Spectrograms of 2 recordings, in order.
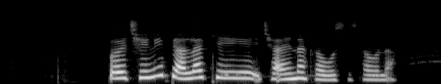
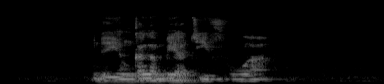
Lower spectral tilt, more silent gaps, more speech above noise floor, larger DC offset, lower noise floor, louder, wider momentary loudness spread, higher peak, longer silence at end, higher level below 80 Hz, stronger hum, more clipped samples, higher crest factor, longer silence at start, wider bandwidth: first, -7.5 dB/octave vs -4.5 dB/octave; neither; first, 49 dB vs 31 dB; neither; second, -64 dBFS vs -70 dBFS; first, -15 LUFS vs -39 LUFS; about the same, 12 LU vs 11 LU; first, 0 dBFS vs -22 dBFS; second, 0.45 s vs 1.1 s; about the same, -66 dBFS vs -70 dBFS; neither; neither; about the same, 16 dB vs 20 dB; first, 1.1 s vs 0.9 s; second, 7.4 kHz vs 11 kHz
